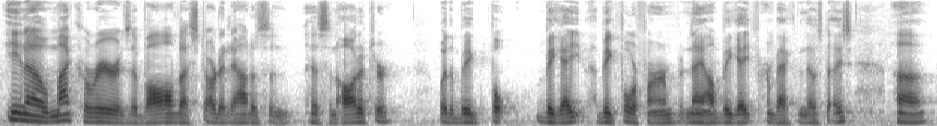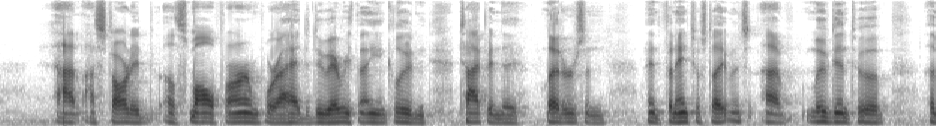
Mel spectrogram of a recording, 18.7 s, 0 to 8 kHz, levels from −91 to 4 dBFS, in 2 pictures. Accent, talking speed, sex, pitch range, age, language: American, 190 wpm, male, 100-115 Hz, 60-79, English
